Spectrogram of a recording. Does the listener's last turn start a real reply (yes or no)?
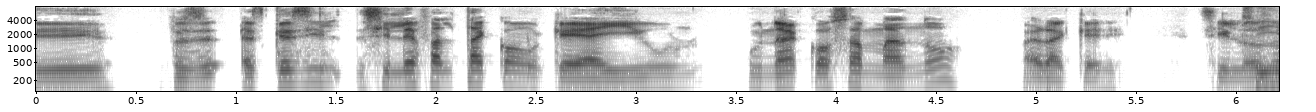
yes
